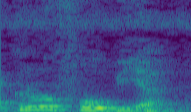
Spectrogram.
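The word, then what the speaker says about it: acrophobia: तो पहला वर्ड्स है यहाँ पर फियर ऑफ हाइट्स, ऊंचाई से जिससे डर लगता है उसे हम लोग बोलते हैं एक्रोफोबिया। ठीक है, आप प्रोनाउंसिएशन सुनेंगे और वर्ड्स के स्पेलिंग को भी देखते जाएंगे।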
